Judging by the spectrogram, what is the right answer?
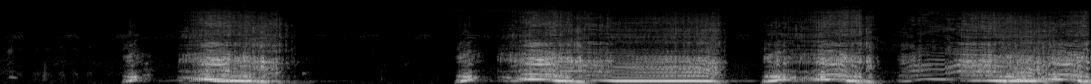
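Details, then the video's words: Two male lions roaring in Africa, calling to females; deep moaning roars with strong low tones, delivered in several long bursts separated by short gaps, loud and close. "Lions roaring"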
